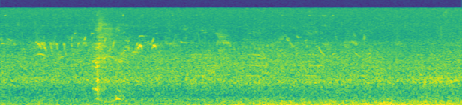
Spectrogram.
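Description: Small birds chirping faintly over a steady low rumble that grows a little louder in the second half.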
